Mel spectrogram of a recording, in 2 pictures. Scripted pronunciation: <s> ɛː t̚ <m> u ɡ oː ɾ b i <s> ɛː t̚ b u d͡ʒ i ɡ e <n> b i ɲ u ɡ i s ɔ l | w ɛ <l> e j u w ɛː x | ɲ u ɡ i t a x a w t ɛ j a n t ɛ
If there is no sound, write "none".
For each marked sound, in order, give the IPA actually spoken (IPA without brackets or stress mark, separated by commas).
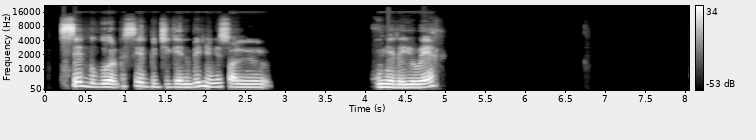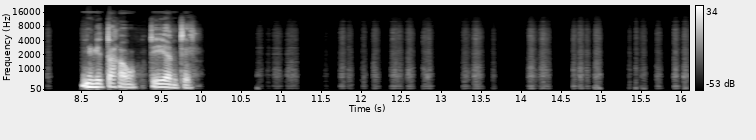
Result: s, b, s, n, ɾ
